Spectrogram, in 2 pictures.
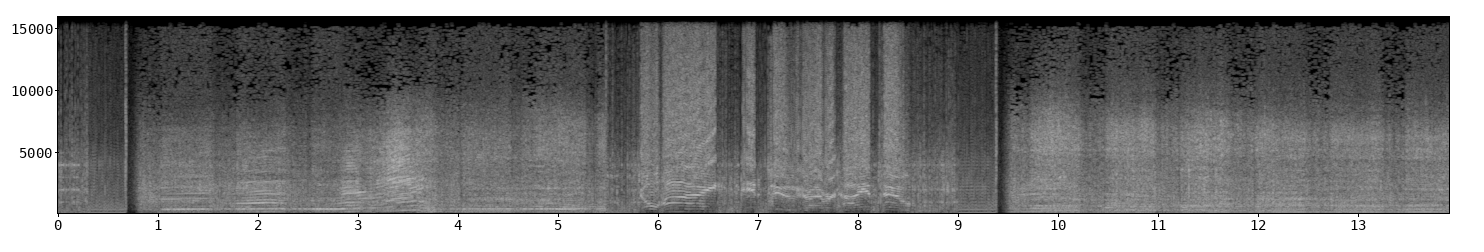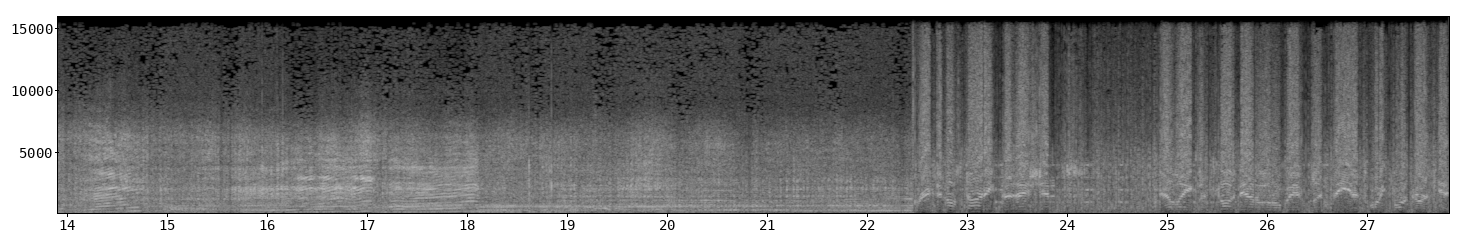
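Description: Several 600cc micro sprint car engines running at low speed around the dirt oval, their revs rising and falling. The sound breaks off abruptly for a moment twice, about a second in and about nine seconds in.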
